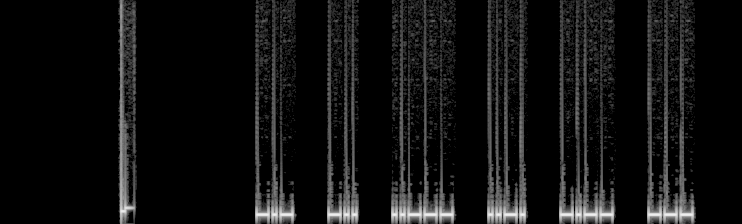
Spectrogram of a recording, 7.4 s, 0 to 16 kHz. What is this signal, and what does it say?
Morse code, heard as a keyed tone, about 31 wpm, spaced as for 17 wpm, 700 Hz. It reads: KD2FYO
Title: USA Call Signs - 6 Characters - 3x Character Spacing - 30wpm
